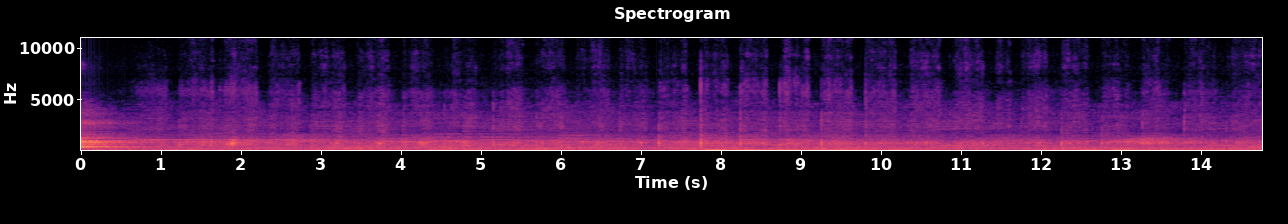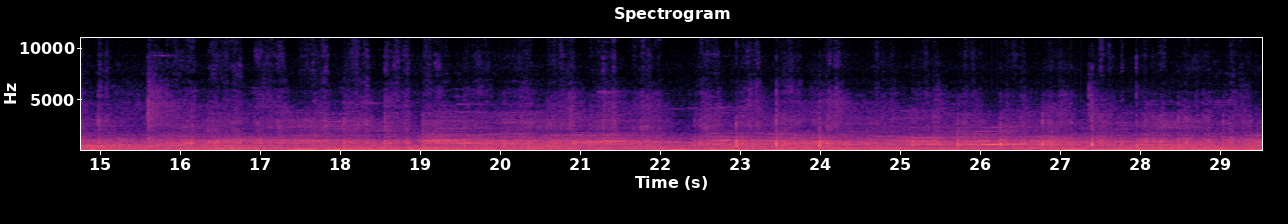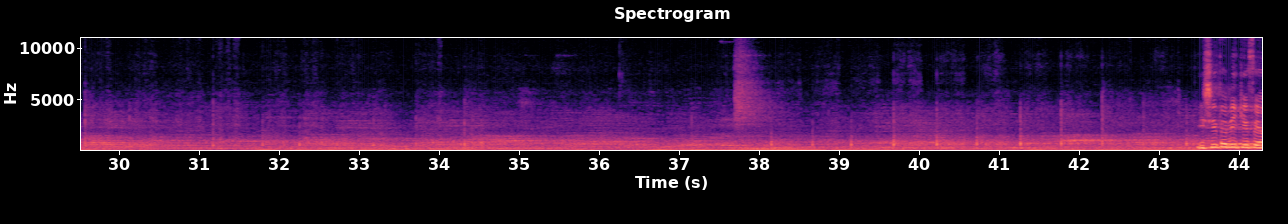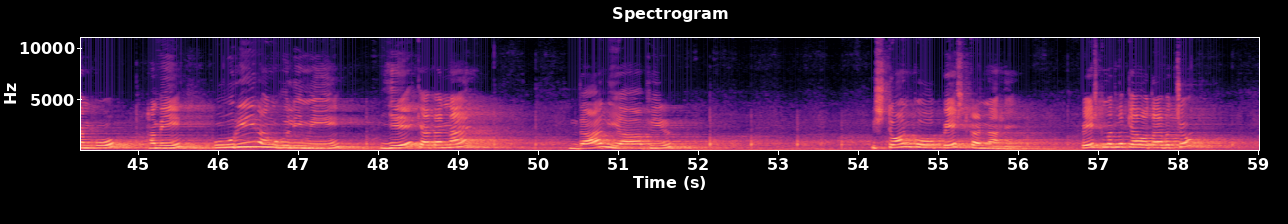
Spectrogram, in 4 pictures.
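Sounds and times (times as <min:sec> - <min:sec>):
chalk scratching on blackboard: 0:00.7 - 0:35.0, 0:37.2 - 0:43.8, 0:50.8 - 0:59.0
sharp chalk tap: 0:37.7 - 0:43.4, 0:52.1 - 0:53.9.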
